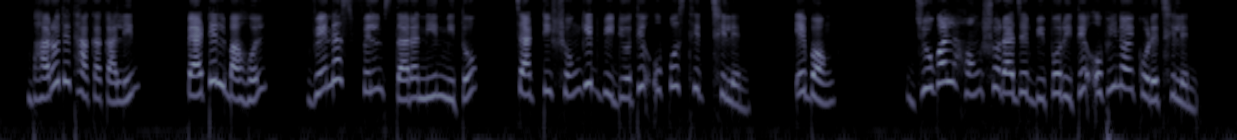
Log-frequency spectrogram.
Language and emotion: Bengali, neutral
